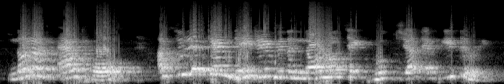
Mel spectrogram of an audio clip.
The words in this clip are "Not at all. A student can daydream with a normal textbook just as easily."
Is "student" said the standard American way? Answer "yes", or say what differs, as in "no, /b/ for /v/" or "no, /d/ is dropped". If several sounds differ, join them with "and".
no, /n/ is dropped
